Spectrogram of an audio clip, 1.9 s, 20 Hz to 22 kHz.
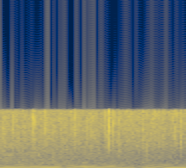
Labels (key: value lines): label: biophony, midshipman
recorder: SoundTrap 500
